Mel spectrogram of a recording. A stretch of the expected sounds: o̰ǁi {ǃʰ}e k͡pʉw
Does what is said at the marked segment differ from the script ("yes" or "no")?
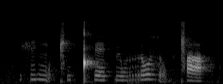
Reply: no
